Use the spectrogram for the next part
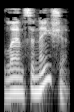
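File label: "lancination", British English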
